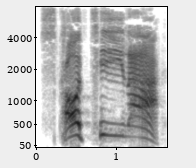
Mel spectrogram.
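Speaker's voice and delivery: very high, drawn-out yell; yelled insult. A narrator's reading. Pan insults the rude landlord, yelling. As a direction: bellow the insult, stretching it out. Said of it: "заорал было пан Врублевский".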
